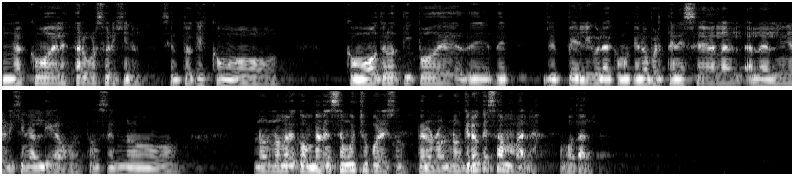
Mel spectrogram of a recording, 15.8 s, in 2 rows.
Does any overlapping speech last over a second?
No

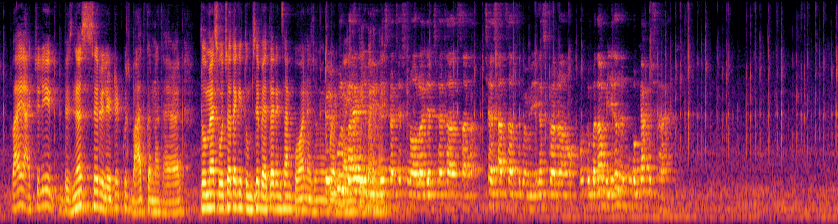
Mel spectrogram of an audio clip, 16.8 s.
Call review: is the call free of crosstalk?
No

